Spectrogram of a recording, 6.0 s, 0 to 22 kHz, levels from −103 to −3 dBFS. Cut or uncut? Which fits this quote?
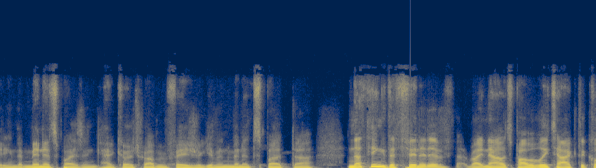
uncut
